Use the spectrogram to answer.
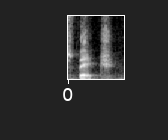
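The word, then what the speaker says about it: Veitch: on the job fetch v-e-i-t-c-h vetch pronounce fetch yeah yeah so am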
